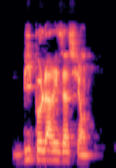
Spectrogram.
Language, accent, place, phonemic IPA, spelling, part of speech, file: French, France, Lyon, /bi.pɔ.la.ʁi.za.sjɔ̃/, bipolarisation, noun, LL-Q150 (fra)-bipolarisation.wav
- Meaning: bipolarization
